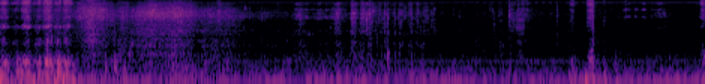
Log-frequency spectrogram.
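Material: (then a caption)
Paper. A wooden graphite pencil held in the fingers scratches and strokes across a spiral-bound paper sketchbook page lying flat on a wooden desk while drawing. Soft, quiet, irregular scratchy strokes and rubbing are heard over a steady low hum, with a few brighter scrapes standing out.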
